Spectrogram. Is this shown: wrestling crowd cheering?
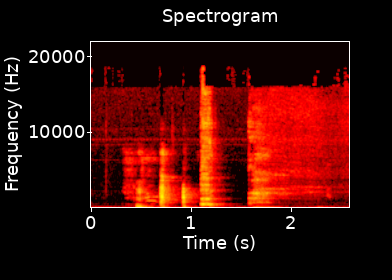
no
